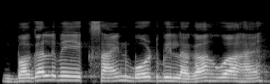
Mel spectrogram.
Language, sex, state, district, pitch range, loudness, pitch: Hindi, male, Jharkhand, Ranchi, 155-180 Hz, -14 LUFS, 160 Hz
